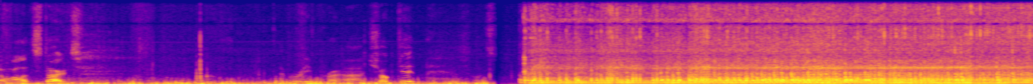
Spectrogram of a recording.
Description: A man speaking with an engine starting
